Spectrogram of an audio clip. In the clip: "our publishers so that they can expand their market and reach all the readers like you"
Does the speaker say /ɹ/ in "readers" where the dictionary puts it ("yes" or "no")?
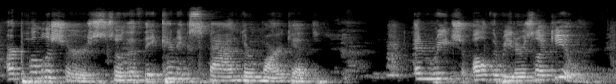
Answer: yes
